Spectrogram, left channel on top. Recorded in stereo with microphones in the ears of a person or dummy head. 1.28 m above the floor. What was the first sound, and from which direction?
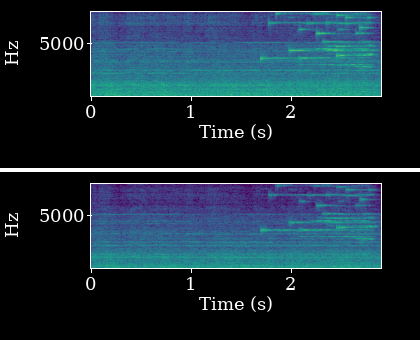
An engine running, 45° left (ahead or behind).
